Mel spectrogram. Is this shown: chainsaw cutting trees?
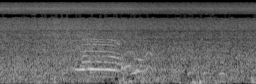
no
